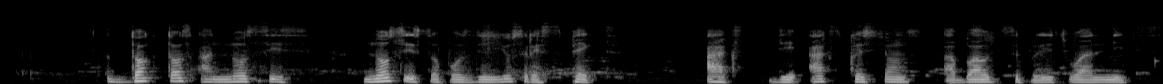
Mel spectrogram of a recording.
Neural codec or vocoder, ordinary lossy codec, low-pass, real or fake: none; none; 7.2 kHz; real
